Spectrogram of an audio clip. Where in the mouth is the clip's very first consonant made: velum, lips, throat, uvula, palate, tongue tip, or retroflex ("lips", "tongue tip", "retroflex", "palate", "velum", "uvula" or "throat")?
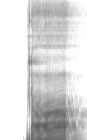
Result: tongue tip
